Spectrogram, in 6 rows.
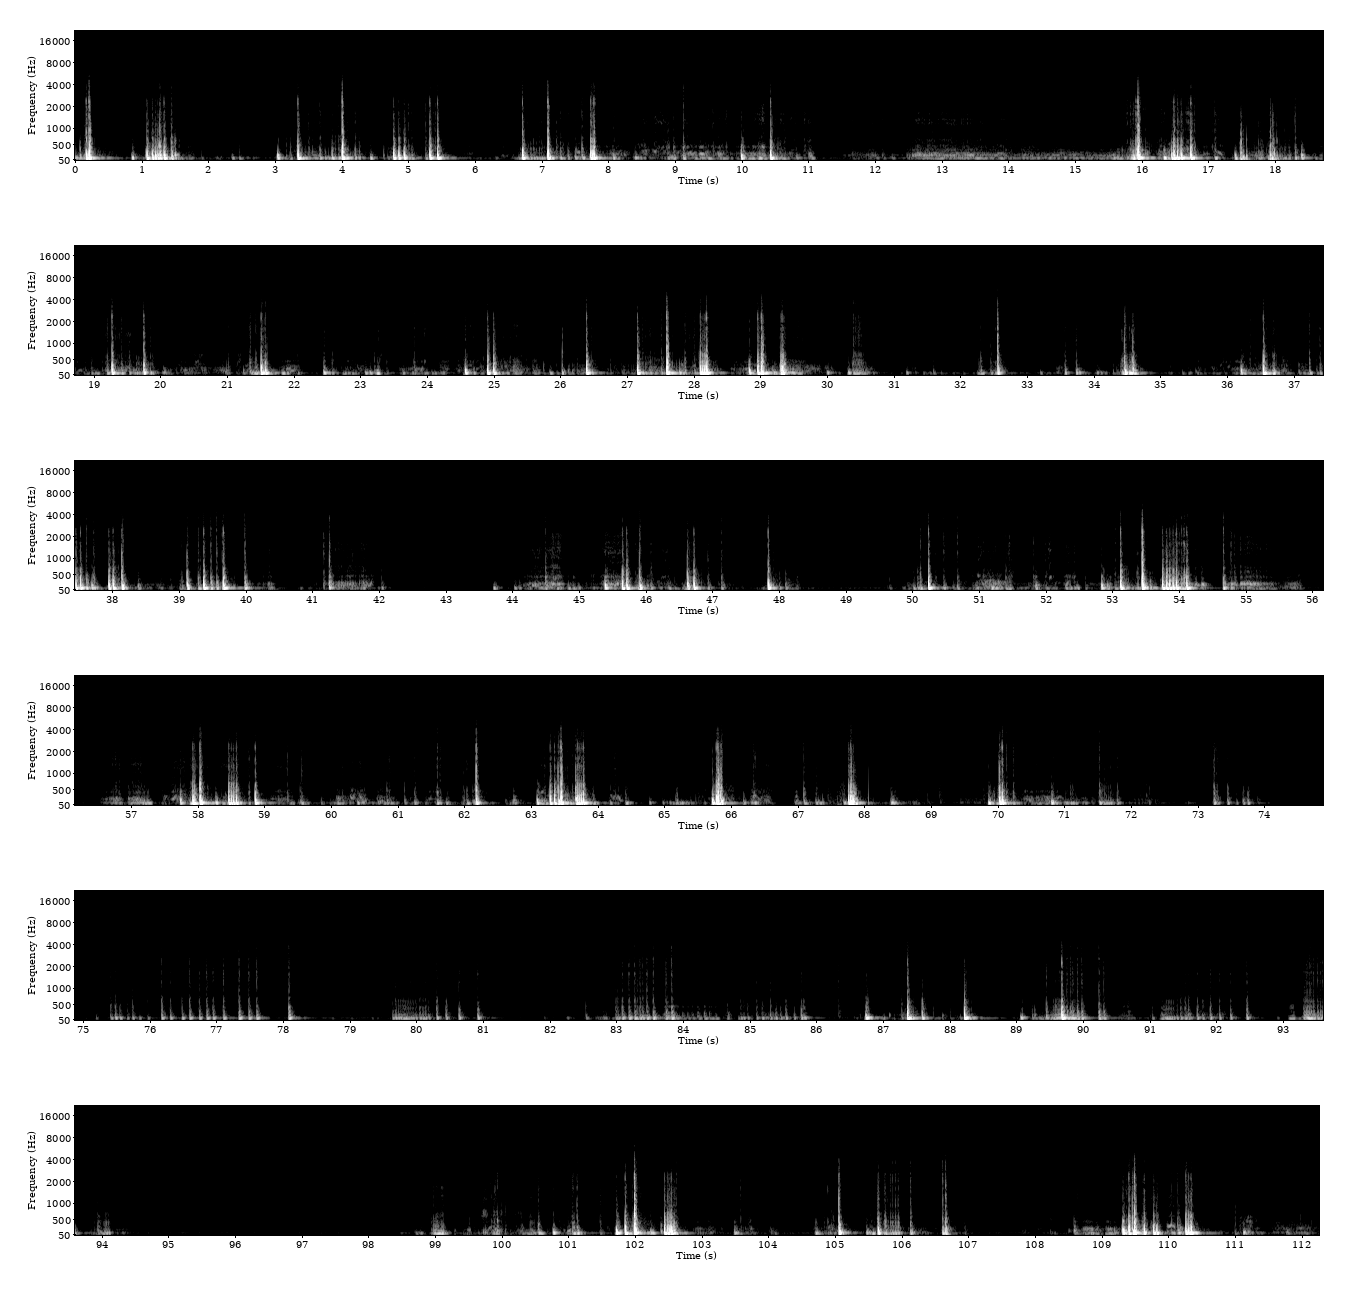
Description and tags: Contact Stair Creak 2
Creaks and groans. Muffled with a bit of crunch from microphones
Microphone: 2 x cDucer contact mic's in stereo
